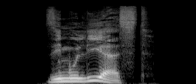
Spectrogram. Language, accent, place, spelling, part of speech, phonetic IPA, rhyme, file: German, Germany, Berlin, simulierst, verb, [zimuˈliːɐ̯st], -iːɐ̯st, De-simulierst.ogg
- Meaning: second-person singular present of simulieren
